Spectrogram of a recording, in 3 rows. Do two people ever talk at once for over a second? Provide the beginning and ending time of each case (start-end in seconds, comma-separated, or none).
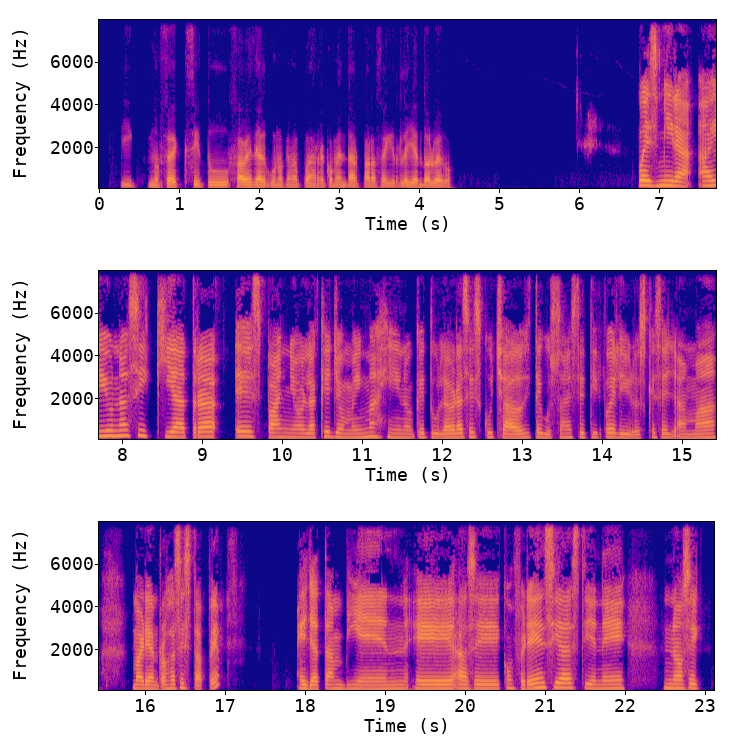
none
